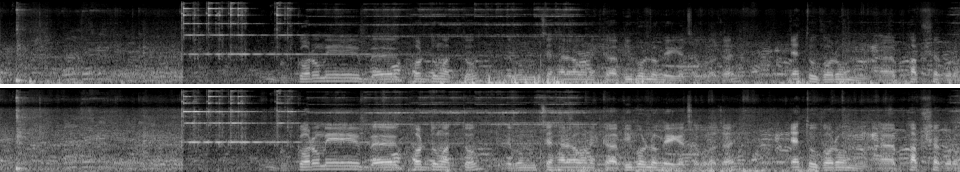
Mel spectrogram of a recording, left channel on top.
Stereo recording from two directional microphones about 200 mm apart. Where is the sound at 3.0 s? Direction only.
5° left (ahead or behind).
